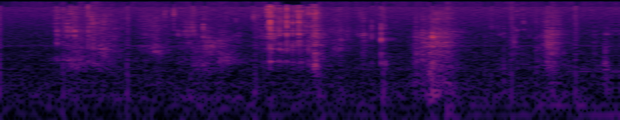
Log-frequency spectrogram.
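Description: Battered black drummer fish crunches crisply as it is bitten and chewed near the mic, a quiet run of brittle crackles with no talking.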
